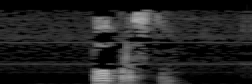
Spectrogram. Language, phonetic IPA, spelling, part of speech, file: Russian, [ˈpoprəstʊ], попросту, adverb, Ru-попросту.ogg
- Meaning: 1. simply, merely, just 2. simply (without ceremony or embarrassment, easily) 3. simply. quite simply, plainly (put simply/directly)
